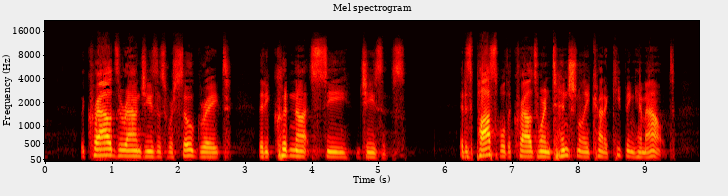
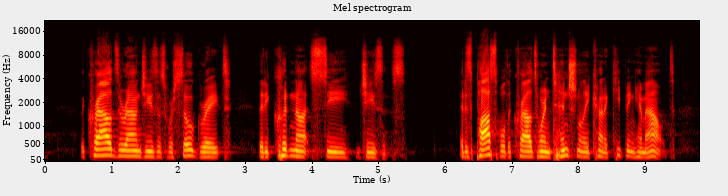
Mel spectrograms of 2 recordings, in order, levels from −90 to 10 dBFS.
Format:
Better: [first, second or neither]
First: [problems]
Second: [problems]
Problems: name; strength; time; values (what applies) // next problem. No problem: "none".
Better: second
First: garbled, watery; slightly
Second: none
